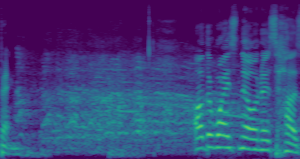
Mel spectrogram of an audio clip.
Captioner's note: audience laughing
